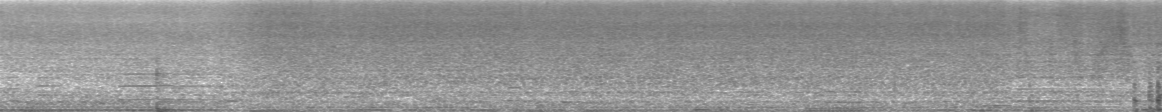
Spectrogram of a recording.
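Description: Sliced onions and peppers sizzling as they sauté in a wok, a steady hiss that grows louder about two and a half seconds in and then holds.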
